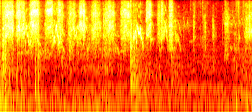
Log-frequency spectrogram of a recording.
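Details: Budgerigar colony in an aviary, chirping: a quick run of scratchy chirps at first, then softer and thinner chatter, with a low thump near the start.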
